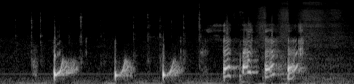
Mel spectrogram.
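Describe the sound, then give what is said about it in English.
A jaw harp mimics a dripping faucet with twangy, pitch-bending plops: three evenly spaced drips, then a quicker run of four, clear with no talking. “So I can make it sound like there's a water dripping, a faucet dripping.”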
